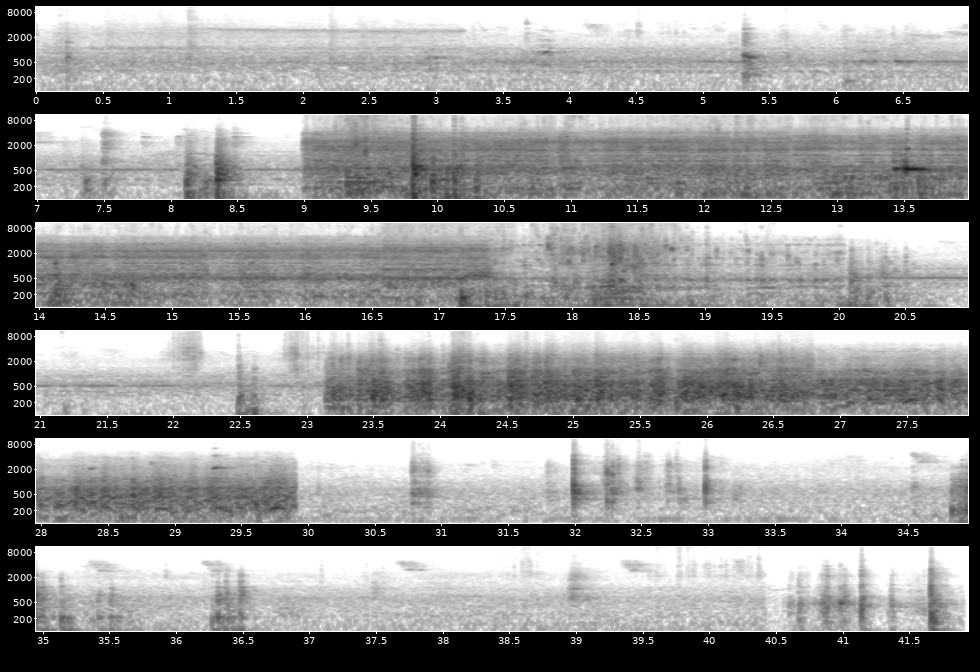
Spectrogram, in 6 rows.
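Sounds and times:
food chopper motor running: 9.0 - 17.7.

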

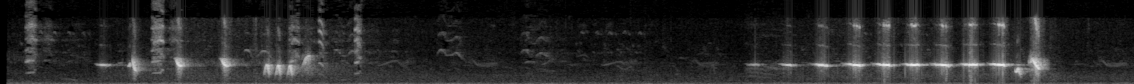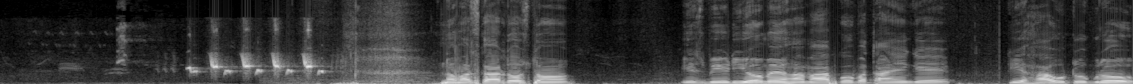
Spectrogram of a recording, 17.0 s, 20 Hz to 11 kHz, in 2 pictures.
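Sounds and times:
small bird chirping: 0.1 - 11.1.

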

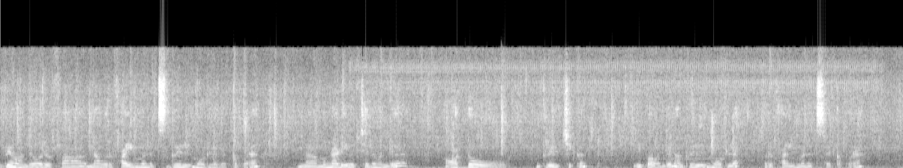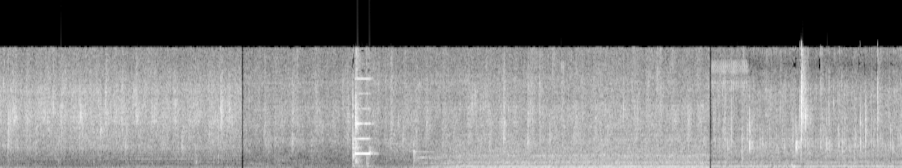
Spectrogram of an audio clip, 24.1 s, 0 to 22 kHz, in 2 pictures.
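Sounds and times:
microwave oven humming: 12.8 - 15.5, 16.7 - 24.0
microwave click: 16.7 - 17.9
microwave beep: 16.7 - 18.0.

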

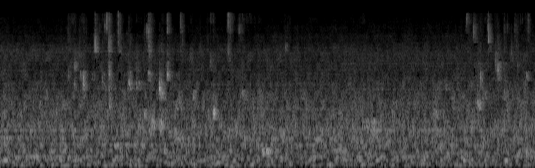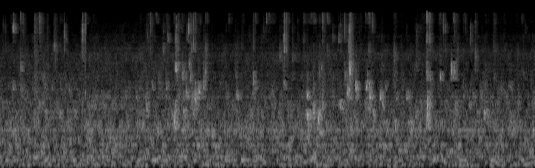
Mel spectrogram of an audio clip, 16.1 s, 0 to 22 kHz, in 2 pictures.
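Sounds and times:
faint steady hum: 0.0 - 16.0
underwater rushing water: 10.0 - 16.0.

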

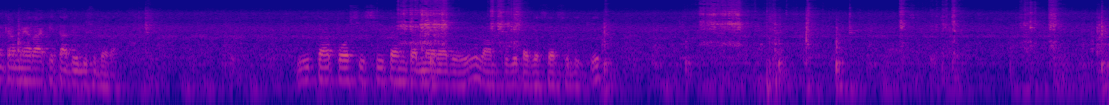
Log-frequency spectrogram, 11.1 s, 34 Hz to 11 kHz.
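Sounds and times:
scrape on workbench: 4.0 - 5.3, 6.9 - 7.8.

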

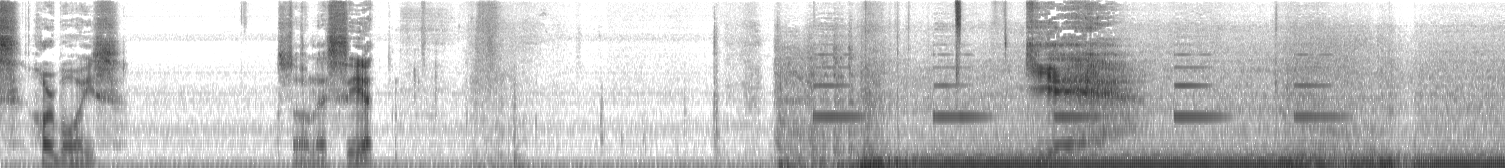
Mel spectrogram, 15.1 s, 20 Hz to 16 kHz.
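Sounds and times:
car engine starting and idling: 3.8 - 15.0
warning chime beeping: 9.3 - 11.1, 11.7 - 13.5.

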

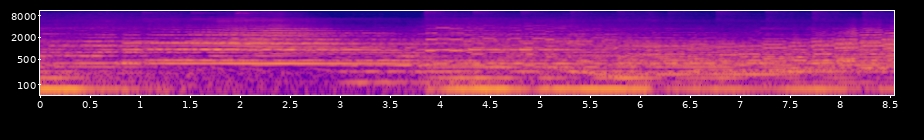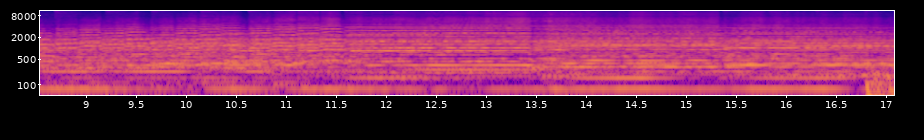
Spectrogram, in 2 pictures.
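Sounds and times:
brass ensemble playing chords: 0.0 - 17.0.

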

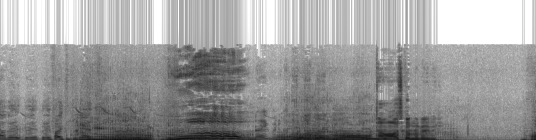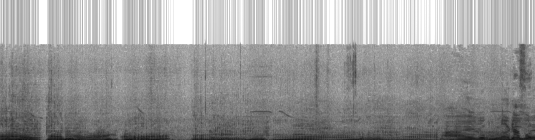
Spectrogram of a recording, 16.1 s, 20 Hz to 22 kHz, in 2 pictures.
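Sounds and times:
lions snarling and roaring: 1.0 - 3.4, 4.0 - 5.8, 7.8 - 16.0.

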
